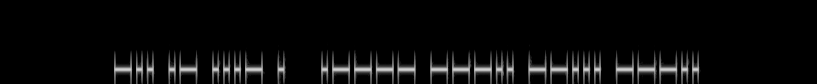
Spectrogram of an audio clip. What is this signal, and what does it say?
Morse code, heard as a keyed tone, about 22 wpm, 700 Hz. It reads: DAVE 1878
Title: CWT Exchange 22wpm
